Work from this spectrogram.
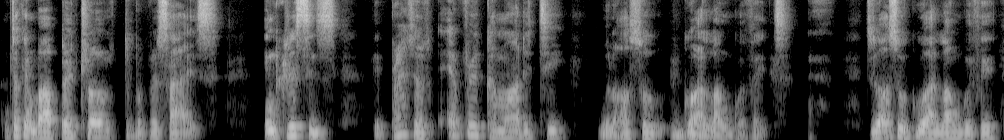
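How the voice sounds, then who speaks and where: A man's voice: mid-range voice, normal speed, dark tone, breathy edge. A Nigerian man with a Nigerian accent, talking to camera in a casual vlog and giving earnest, emphatic warnings with repeated phrases. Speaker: vlogger.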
